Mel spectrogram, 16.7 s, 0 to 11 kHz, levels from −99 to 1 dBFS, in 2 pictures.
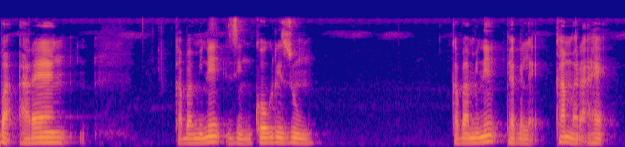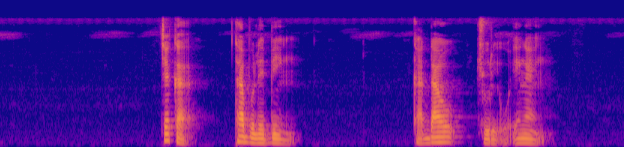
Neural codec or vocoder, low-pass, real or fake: none; 7.2 kHz; real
